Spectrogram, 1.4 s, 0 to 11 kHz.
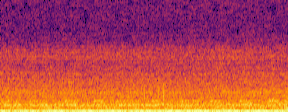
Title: RV 8 - OTHER - EXHAUST LEAK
